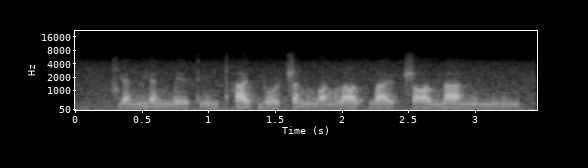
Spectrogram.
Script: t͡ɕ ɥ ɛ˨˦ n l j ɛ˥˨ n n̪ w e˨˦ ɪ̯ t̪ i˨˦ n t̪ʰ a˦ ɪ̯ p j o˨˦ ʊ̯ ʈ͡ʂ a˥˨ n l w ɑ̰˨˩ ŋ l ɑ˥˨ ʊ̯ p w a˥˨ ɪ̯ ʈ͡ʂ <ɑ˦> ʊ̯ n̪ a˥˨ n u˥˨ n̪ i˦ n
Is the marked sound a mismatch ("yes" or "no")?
no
